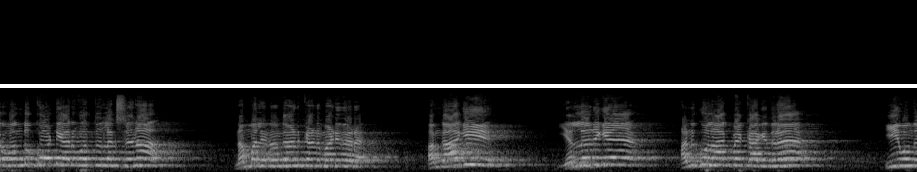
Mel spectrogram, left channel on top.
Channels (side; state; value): left; silent; 57 dB below the other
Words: 1,60,00,000 ಜನ ನಮ್ಮಲ್ಲಿ ನೋಂದಣಿ ಮಾಡಿದ್ದಾರೆ। ಹಂಗಾಗಿ ಎಲ್ಲರಿಗೆ ಅನುಕೂಲ ಆಗಬೇಕಾಗಿದ್ರೆ ಈ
